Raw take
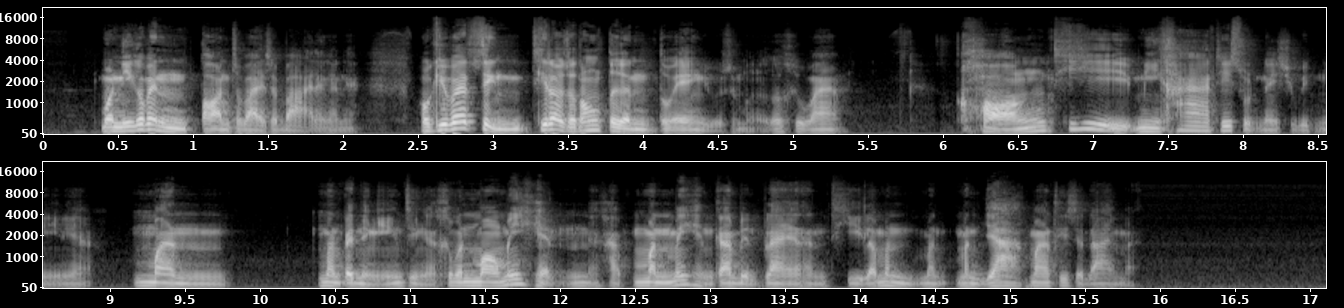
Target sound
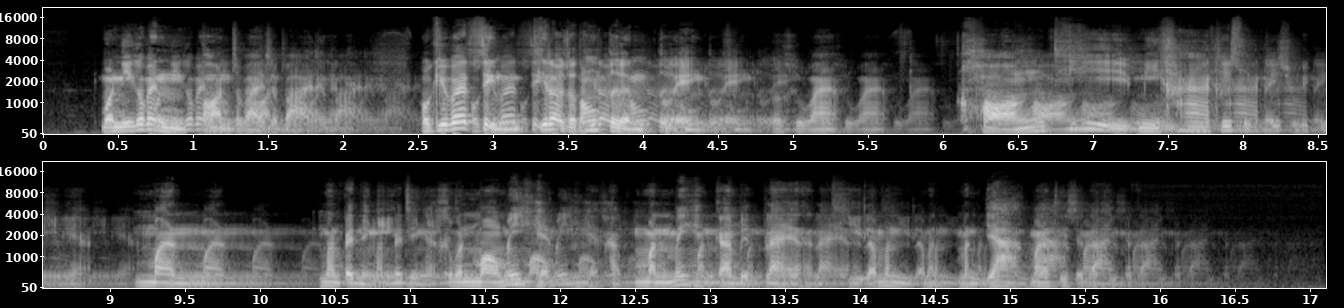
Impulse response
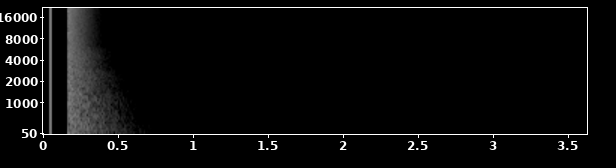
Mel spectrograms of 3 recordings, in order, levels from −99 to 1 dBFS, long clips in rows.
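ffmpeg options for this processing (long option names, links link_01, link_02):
-filter_complex "[0:a]asettb=1/sr,asplit=3[link_01][link_02][link_03];[link_01]atrim=end=9.464[link_04];[link_02]atrim=start=9.46:end=10.44,asetpts=PTS-STARTPTS,afade=type=in:duration=0.004:curve=qsin,afade=type=out:start_time=0.976:duration=0.004:curve=qsin,lowpass=4500[link_05];[link_03]atrim=start=10.436[link_06];[link_04][link_05]acrossfade=duration=0.004:curve1=hsin:curve2=qsin[link_07];[link_07][link_06]acrossfade=duration=0.004:curve1=qsin:curve2=hsin,asplit=2[link_08][link_09];[link_09]adelay=326,lowpass=frequency=3100:poles=1,volume=-8.5dB,asplit=2[link_10][link_11];[link_11]adelay=326,lowpass=frequency=3100:poles=1,volume=0.31,asplit=2[link_12][link_13];[link_13]adelay=326,lowpass=frequency=3100:poles=1,volume=0.31,asplit=2[link_14][link_15];[link_15]adelay=326,lowpass=frequency=3100:poles=1,volume=0.31[link_16];[link_10][link_12][link_14][link_16]amix=inputs=4:normalize=0[link_17];[link_08][link_17]amix=inputs=2:normalize=0"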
